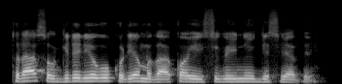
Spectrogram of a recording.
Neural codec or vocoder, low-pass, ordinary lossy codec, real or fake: autoencoder, 48 kHz, 32 numbers a frame, DAC-VAE, trained on Japanese speech; 14.4 kHz; MP3, 64 kbps; fake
